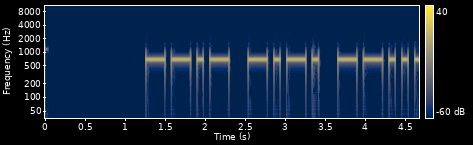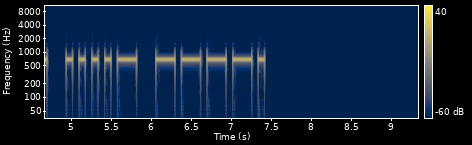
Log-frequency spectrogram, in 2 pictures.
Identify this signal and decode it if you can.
Morse code, heard as a keyed tone, about 15 wpm, 700 Hz. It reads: QC749
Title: Code Groups - 5 Letter:Numbers - 15wpm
